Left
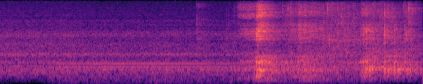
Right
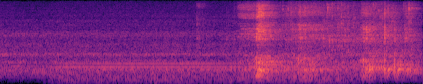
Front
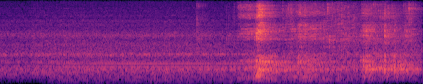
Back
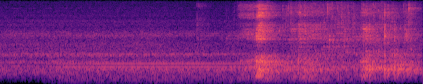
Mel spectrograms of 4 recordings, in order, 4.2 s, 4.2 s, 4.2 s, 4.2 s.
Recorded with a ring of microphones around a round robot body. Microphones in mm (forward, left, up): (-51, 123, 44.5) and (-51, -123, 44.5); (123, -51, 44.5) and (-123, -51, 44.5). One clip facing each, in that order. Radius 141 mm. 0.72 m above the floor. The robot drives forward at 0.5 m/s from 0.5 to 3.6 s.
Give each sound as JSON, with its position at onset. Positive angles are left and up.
{"t": 2.0, "sound": "a hiss", "azimuth_deg": 15, "distance_m": 1.0}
